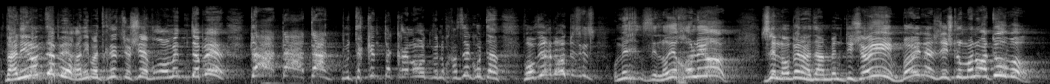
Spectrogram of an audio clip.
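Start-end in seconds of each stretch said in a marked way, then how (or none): 0.1-5.9 high, loud, breathless amazement; marvelling loud retell; excited retelling. Retold or imitated. Excited retelling of the rabbi's pace. 6.4-10.4 high, loud astonished cry; loud amazed shout; amazed exclamation. Retold or imitated. Amazed exclamation about the rabbi.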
